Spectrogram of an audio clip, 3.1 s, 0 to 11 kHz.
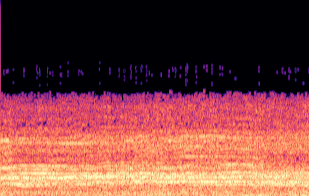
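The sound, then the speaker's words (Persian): A large crowd of protesters against the results of the presidential election of the year 88 chants "Allahu Akbar" at night from the rooftops and terraces of their homes, a dense, steady wall of overlapping voices that stays loud and unbroken, with shouts and yells blending into the roar. “تنها یک شب بعد از انتخابات ریاست جمهوری سال 88، معترضان به نتایج این انتخابات روزها با نشانه های سبز به خیابان آمده و شبها روی پشت بام یا تراس خانه هایشان الله اکبر می گوید.”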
